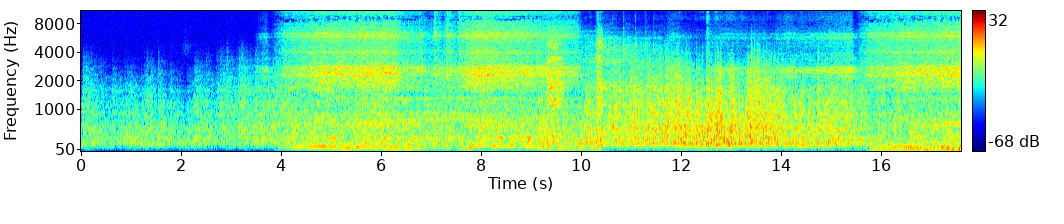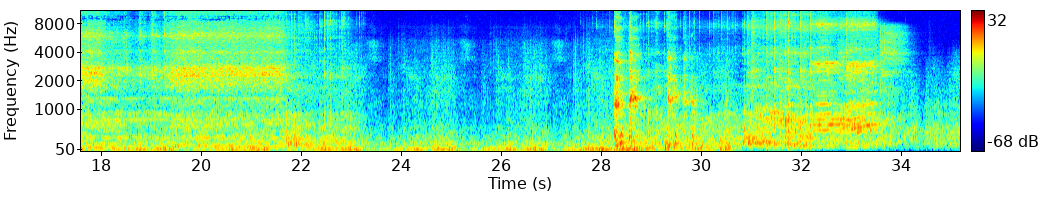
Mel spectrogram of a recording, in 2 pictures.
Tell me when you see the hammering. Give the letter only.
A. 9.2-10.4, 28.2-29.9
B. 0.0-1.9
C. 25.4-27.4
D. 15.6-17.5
D.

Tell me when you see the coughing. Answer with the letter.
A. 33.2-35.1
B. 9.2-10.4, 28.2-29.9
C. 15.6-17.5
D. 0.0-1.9
B.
